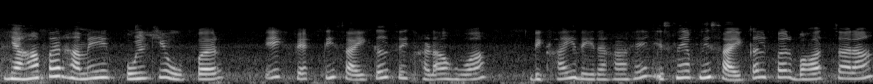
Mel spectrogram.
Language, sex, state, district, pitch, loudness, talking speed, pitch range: Hindi, female, Madhya Pradesh, Dhar, 275 Hz, -18 LUFS, 160 wpm, 245-315 Hz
